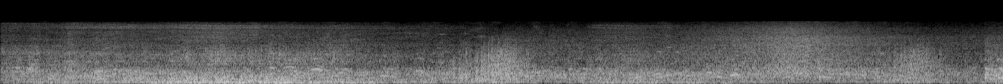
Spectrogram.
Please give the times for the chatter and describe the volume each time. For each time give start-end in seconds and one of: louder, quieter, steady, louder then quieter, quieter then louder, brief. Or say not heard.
0.0-9.9 steady.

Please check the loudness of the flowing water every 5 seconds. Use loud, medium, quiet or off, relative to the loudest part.
off, loud.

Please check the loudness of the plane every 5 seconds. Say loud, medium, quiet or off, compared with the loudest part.
loud, medium.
